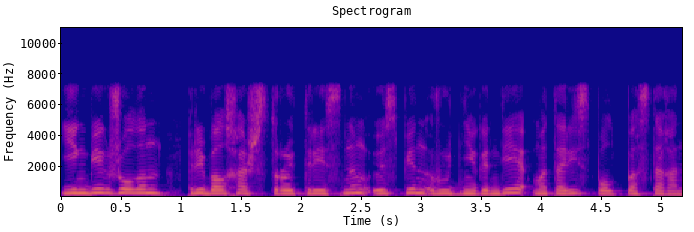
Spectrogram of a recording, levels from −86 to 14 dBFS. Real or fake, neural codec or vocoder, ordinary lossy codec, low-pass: real; none; MP3, 96 kbps; 7.2 kHz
